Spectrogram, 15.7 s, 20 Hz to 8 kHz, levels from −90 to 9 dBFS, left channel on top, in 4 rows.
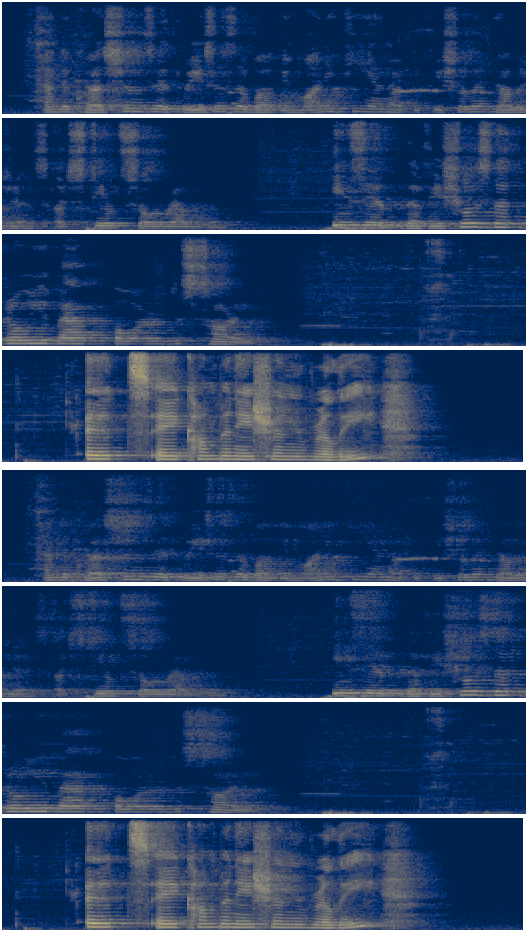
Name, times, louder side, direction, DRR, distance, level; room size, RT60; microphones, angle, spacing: voice 1, 0.3-5.6 6.4-9.8, left 2 dB, 75° left, -2 dB, 2.8 m, -39 dB
voice 2, 12.4-14.9, left 3 dB, 15° left, 10 dB, 1.2 m, -24 dB
23.5 x 17.0 x 8.5 m, 0.73 s
head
